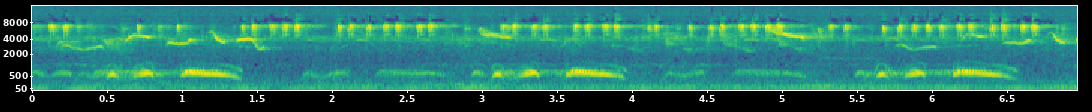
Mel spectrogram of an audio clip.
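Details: Ground decoy spotted dove calling to attract a rival, 24 January 2022: three clear cooing phrases, each a quick pair of notes ending in a longer falling coo, with wavering whistles of other birds and an insect hum.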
